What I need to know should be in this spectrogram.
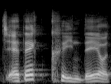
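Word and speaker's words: צדק: 멜기세덱이라고 했는데 이 세덱은 정확한 발음은 ጼ데크인데요.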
